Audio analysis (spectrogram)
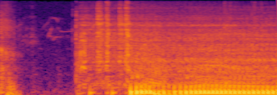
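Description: KTM motorcycle engine powering a homemade merry-go-round: it starts after a brief quiet moment, then settles into a loud, steady, close-up throbbing run.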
